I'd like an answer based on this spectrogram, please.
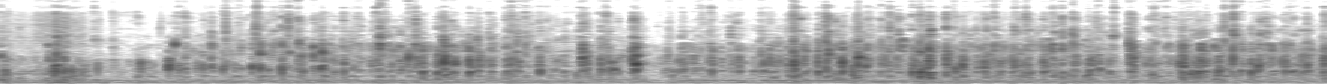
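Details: Rescue pig Paulie slurps cucumbers at an upstate New York sanctuary, producing rhythmic wet smacks, crunches and juicy sucking sounds, with a couple of sharper louder slurps along the way.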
